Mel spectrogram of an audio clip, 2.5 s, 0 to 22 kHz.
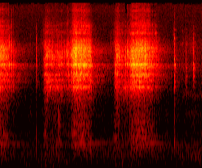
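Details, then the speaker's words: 2013 Jeep Patriot Limited 4WD belt tensioner, removed from the engine and spun by hand, gives a light dry rasping whirr in short bursts with no grinding. It is a mildly rough tensioner bearing; it was replaced with a new one. "I'm not going to lie, it doesn't sound horrible. So clearly the tensioner was making some noise."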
